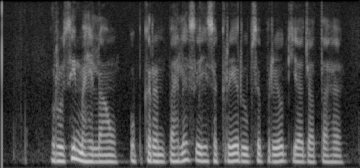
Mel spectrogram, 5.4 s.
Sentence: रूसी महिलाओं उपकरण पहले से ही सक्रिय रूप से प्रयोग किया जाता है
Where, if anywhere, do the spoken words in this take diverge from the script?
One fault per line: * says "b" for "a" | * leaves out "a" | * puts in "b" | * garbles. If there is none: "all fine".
all fine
